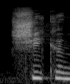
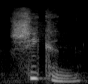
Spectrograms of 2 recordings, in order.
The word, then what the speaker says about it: can: can play the piano she can speak spanish now notice the pronunciation of can becomes kun she can she can speak spanish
